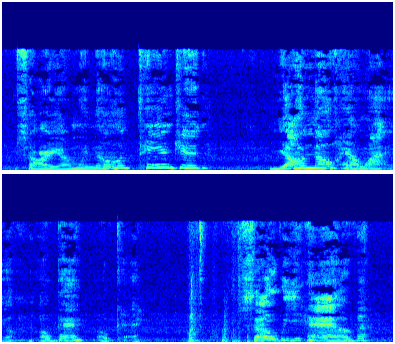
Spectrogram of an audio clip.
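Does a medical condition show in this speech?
Yes: cerebral palsy.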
